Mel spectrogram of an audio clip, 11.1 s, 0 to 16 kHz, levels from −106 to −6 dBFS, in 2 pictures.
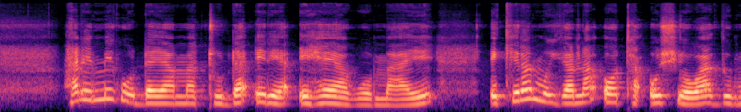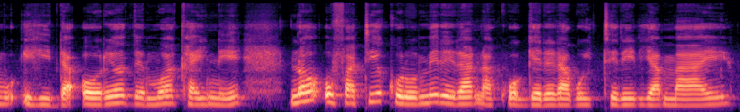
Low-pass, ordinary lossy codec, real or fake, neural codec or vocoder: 14.4 kHz; none; fake; vocoder, 44.1 kHz, 128 mel bands, Pupu-Vocoder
